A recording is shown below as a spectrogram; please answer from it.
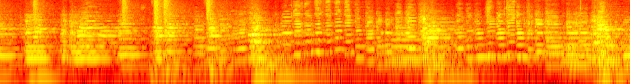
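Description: Solo viola playing with a full symphony orchestra, the music punctuated by several sharp, accented orchestral attacks.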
